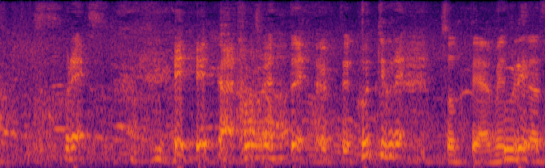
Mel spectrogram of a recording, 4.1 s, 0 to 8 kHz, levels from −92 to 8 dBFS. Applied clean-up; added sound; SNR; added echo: none; Toilet flush / Gurgling + Traffic noise, roadway noise; 19 dB; none.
